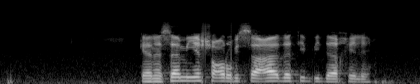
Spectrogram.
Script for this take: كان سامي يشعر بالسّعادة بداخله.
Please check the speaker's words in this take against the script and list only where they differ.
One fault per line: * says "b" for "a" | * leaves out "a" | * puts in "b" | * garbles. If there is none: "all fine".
all fine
